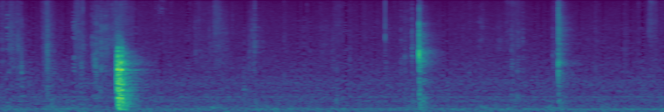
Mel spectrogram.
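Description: Tarot cards being drawn from a deck and laid down on the table: three sharp clicks of card against card and table, the loudest about a second in, the others about four and five and a half seconds in, with a few fainter ticks between.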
